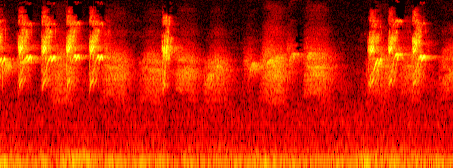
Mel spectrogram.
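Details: Sunbird lure call from a loudspeaker: a burst of four sharp high chips, then softer, blurred lower notes, ending with another quick group of bright chips.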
